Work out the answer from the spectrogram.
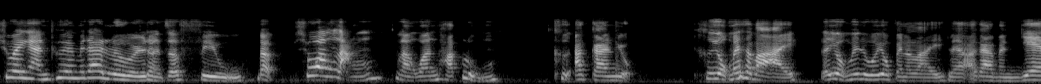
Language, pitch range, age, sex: Thai, 185-255 Hz, 20-39, female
